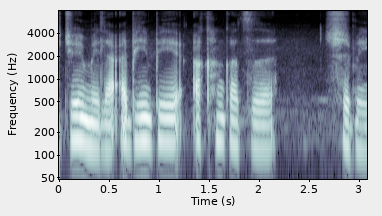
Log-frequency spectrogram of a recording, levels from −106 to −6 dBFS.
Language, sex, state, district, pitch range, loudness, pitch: Rengma, female, Nagaland, Kohima, 125-155 Hz, -19 LUFS, 140 Hz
